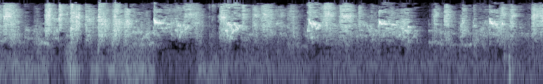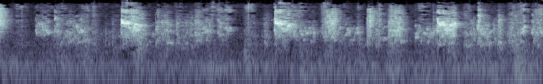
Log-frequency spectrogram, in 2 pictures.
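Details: Pet budgerigar climbing a ladder back to its cage, giving harsh, scratchy squawks and chirps in quick irregular bursts, roughly one burst every two seconds, with short quiet gaps between runs.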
